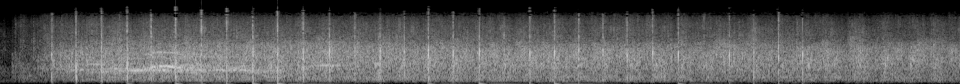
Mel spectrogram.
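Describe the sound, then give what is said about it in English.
Sustained audience applause at an awards ceremony, after the winner of the 2019 Thomas E. Dewey Award for Kings County is announced, fills the whole stretch, a dense wash of many hands clapping at a steady loud level, with sharper individual claps popping out above the crowd noise. “And since you're already clapping, I'm done.”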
